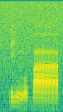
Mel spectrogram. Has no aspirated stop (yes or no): yes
